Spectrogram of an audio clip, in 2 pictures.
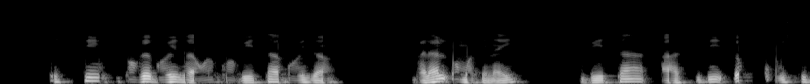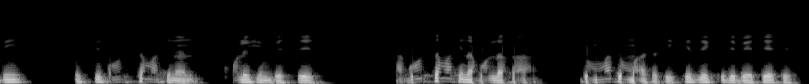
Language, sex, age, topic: Gamo, male, 25-35, government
